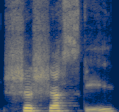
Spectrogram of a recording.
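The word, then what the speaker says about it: Krzyzewski: his name is Mike shashesky but his actual name is spelled with KZ because it's polish everybody says his name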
